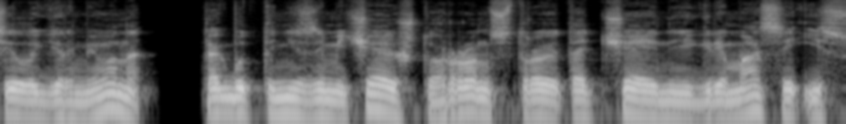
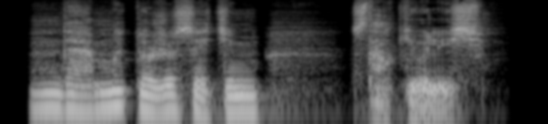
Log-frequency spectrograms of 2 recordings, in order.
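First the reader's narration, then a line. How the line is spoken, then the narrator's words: Barely audible whisper. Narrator (Russian): еле слышно прошептал Рон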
